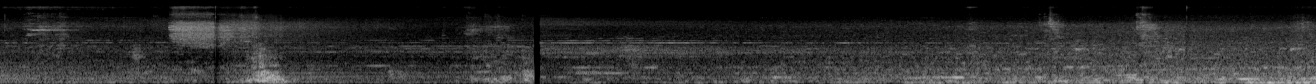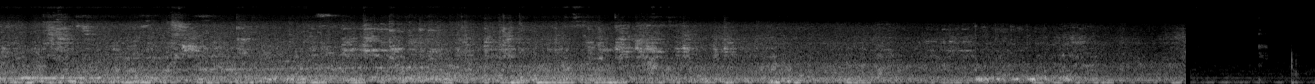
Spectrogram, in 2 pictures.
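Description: Paris Métro MF67 train pulling out of the station: a short loud hiss about two seconds in, then running noise with a rising motor whine and sharp clicks from the wheels over the rails.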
